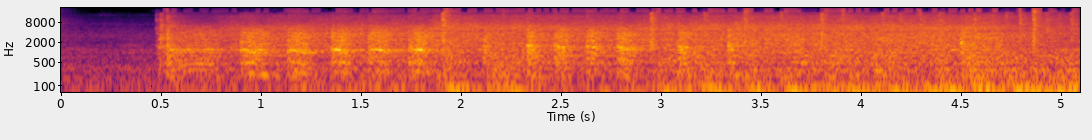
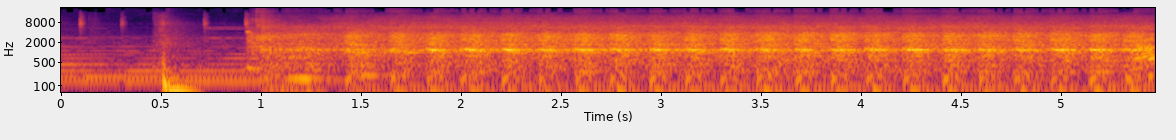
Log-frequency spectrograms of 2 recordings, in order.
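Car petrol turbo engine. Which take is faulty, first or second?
second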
